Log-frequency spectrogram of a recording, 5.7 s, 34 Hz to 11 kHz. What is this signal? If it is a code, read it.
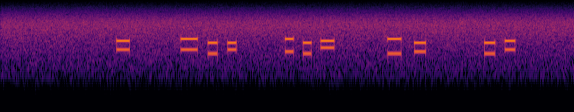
DTMF, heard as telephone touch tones, dialled by hand, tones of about 120 ms, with phone line noise. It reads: 8 917 610 34 18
